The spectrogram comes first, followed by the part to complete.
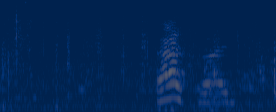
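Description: Faint voices, with one short vocal exclamation that rises and falls in pitch a little over a second in. No gunshot is heard.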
